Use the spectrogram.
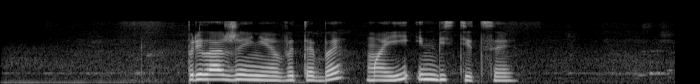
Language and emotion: Russian, neutral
